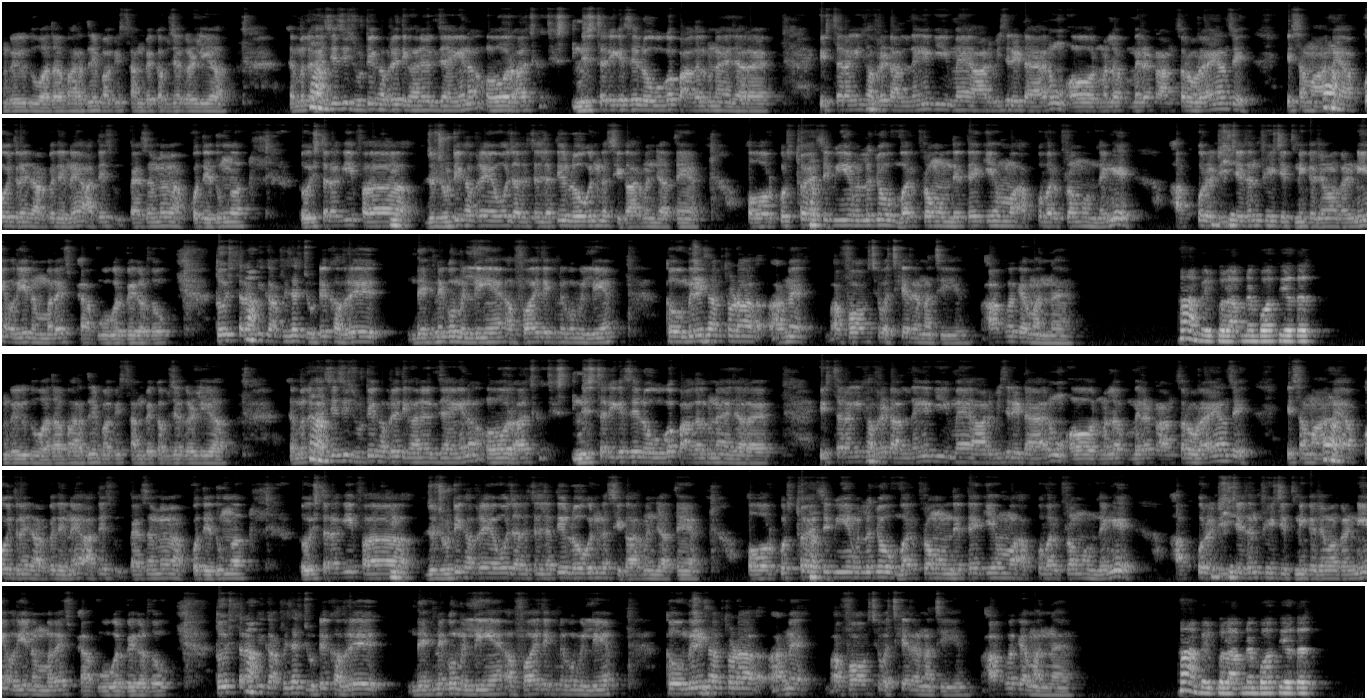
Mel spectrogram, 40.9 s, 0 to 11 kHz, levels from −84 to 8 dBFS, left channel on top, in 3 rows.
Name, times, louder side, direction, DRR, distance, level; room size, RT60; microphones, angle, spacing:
voice 1, 0.0-31.0 31.4-38.0, left 1 dB, 15° left, -1 dB, 1.4 m, -28 dB
voice 2, 39.1-40.3, left 2 dB, 5° right, -5 dB, 0.9 m, -21 dB
3.4 x 3.0 x 3.3 m, 0.30 s
head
